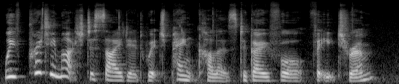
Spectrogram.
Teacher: pronounce those T's in pretty to give yourself a really British accent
